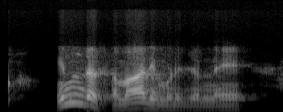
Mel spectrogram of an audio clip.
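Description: A man's voice speaking in a lecture, after a brief pause with a small click at the start.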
